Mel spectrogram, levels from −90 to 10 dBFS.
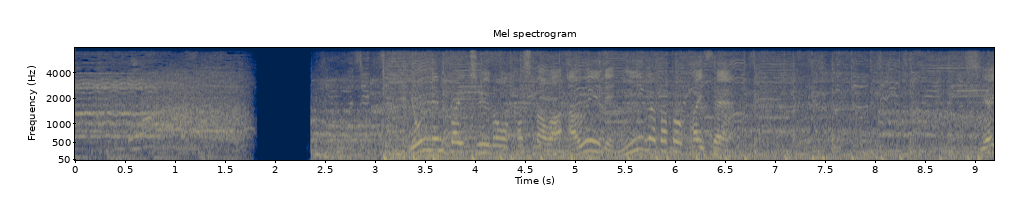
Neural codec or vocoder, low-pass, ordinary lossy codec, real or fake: none; 7.2 kHz; none; real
